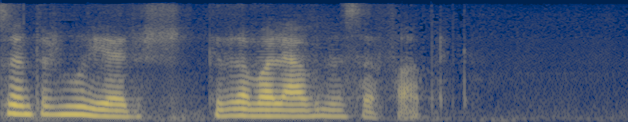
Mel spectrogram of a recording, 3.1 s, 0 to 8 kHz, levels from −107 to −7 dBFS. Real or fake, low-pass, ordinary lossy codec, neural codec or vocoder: fake; 7.2 kHz; AAC, 32 kbps; codec, 24 kHz, 0.5 kbps, DualCodec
